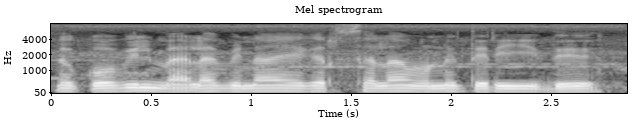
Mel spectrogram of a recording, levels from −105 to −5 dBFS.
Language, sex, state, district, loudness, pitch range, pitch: Tamil, male, Tamil Nadu, Kanyakumari, -16 LUFS, 110-115 Hz, 115 Hz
